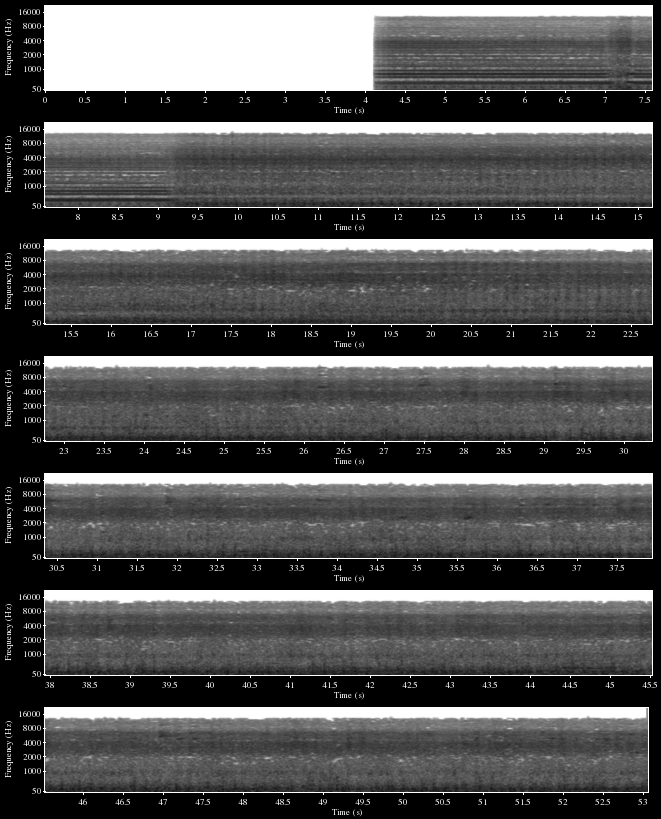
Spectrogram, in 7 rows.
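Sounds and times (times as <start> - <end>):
locomotive horn chord: 4.2 - 9.3
locomotive engines rumbling: 4.3 - 53.0
wheels clattering on rails: 7.0 - 53.0.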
